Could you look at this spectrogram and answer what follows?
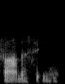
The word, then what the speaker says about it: Pharmercy: Pharmercy, but it's pronounced Pharmacy.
